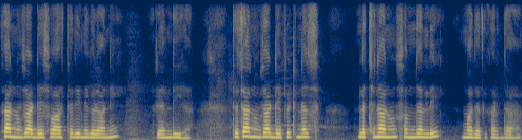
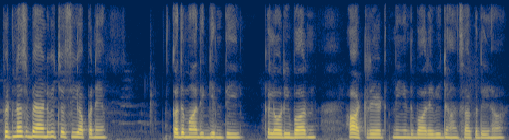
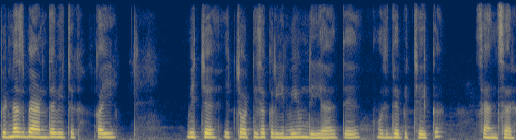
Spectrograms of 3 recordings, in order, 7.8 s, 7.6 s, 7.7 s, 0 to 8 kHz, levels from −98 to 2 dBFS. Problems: constant background noise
